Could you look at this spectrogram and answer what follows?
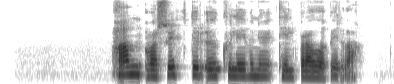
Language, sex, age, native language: Icelandic, female, 30-39, Icelandic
